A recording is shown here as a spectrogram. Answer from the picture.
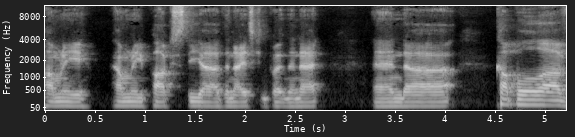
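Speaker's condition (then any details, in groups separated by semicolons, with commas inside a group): No condition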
